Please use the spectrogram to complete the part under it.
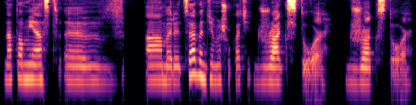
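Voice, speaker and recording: A woman hosting a podcast lesson, speaking slowly and patiently and repeating each word for learners. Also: medium pitch, darkish tone. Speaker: English teacher and podcast host.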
